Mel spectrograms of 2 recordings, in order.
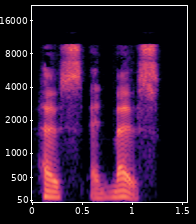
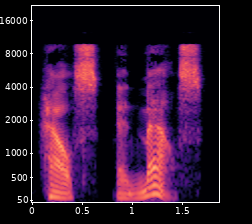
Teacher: And then the great vowel shift happened, and hoose and moose became hose and mose, and then became house and mouse. Now, some English dialects still retain that intermediate pronunciation as hose and mose, but Standard English shifted those pronunciations to the modern ow sound.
